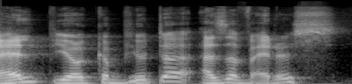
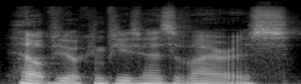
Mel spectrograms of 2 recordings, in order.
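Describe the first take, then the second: First: Badly faked Indian accent, a little raised. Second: Said in the usual way. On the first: Shown as a demonstration. Streamer reading a chat request aloud, terrible fake Indian accent. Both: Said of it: "my terrible attempt at an Indian accent".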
